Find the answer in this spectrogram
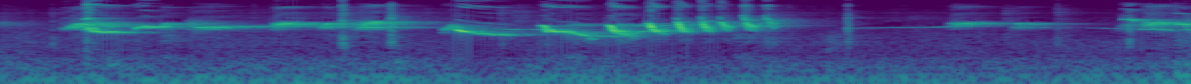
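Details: Competitive white-rumped shama song with constantly changing voices: rich warbled whistles, then a rapid series of down-slurred notes, a long thin whistle, and a final burst of mixed phrases.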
